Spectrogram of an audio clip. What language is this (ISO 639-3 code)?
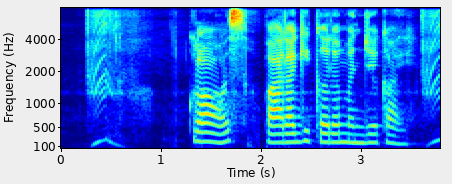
mar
